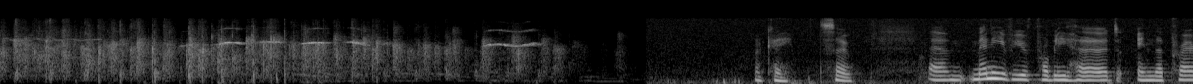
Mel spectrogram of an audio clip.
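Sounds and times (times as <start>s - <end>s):
audience applause: 0.0s - 6.4s
speech: 7.6s - 8.6s, 9.3s - 11.9s.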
